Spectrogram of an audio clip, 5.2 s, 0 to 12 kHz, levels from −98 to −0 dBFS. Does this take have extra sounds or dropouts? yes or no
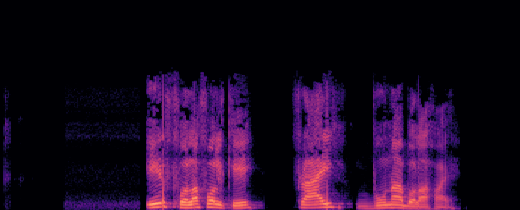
no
